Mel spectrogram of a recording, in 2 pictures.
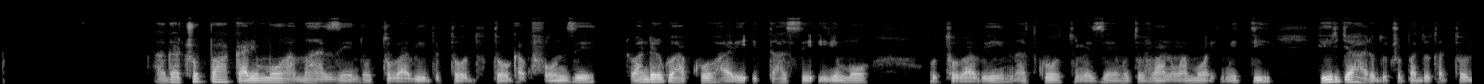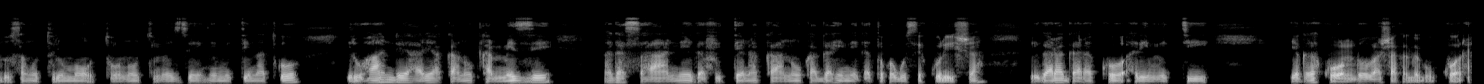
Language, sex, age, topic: Kinyarwanda, female, 25-35, health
